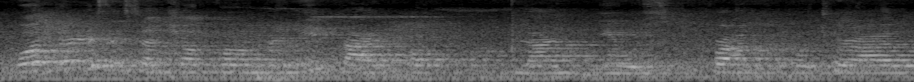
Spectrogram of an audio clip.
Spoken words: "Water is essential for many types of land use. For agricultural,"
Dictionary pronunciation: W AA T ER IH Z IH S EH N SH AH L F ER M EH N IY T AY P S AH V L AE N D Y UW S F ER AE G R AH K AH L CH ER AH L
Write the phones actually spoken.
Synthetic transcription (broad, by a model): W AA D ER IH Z IH S EH N SH AH L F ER M EH N IY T AY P AH P L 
